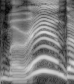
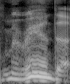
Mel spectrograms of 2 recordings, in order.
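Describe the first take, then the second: First: Higher, cheerful mock-happy voice; lightly acted happiness, pitched up; imitated happy. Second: Small, soft mock-scared voice; understated, timid impression of fear; imitated scared. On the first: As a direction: say it brightly, imitating someone happy. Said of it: "you're nervous or you're happy". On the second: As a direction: say it quietly, as if imitating someone frightened. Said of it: "You're scared".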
